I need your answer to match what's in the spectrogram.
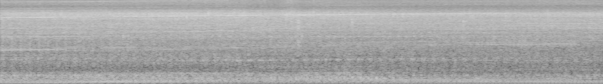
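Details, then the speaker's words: Samsung washing machine test after overhaul fixing knocking, stuck sock removed: steady whirring spin with constant hum, no thumping or knocking; drum running smoothly. "тест стиральный автомашины samsung после капитального ремонта"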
